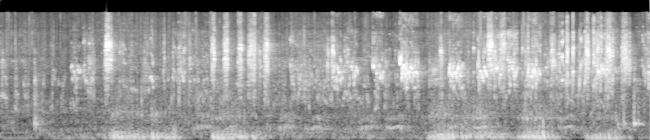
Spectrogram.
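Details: Budgies calling in high, chirpy, twittering phrases that grow busier and louder toward the end, with low voice-like murmuring in the background.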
